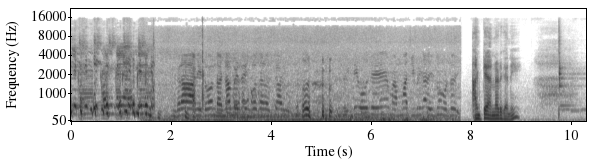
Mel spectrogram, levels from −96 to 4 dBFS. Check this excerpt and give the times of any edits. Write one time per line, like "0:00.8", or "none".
none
